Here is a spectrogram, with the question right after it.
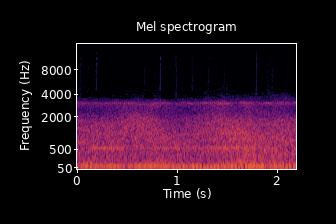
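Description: A tiltrotor propeller aircraft gives a steady, loud, unbroken engine-and-propeller drone with a constant low throb and no pauses.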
